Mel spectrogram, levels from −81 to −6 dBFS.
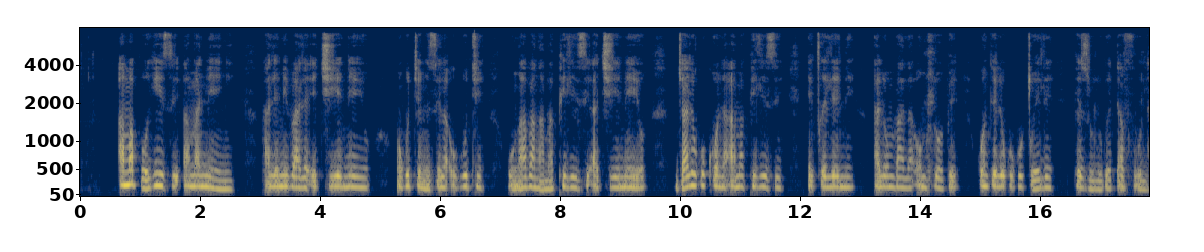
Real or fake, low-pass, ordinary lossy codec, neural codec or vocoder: real; 7.2 kHz; AAC, 32 kbps; none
